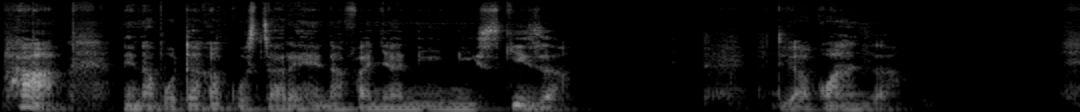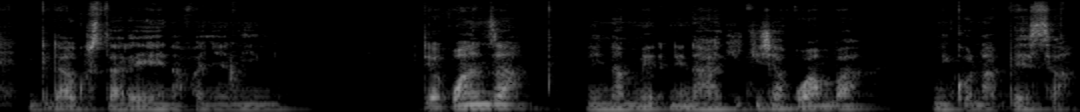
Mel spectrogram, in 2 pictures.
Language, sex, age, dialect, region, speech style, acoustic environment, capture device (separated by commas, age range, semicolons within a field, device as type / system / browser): Swahili, male, 25-34, Kenya - Nairobi Sheng-influenced, Kenya, focused, people talking, mobile / Linux / Chrome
